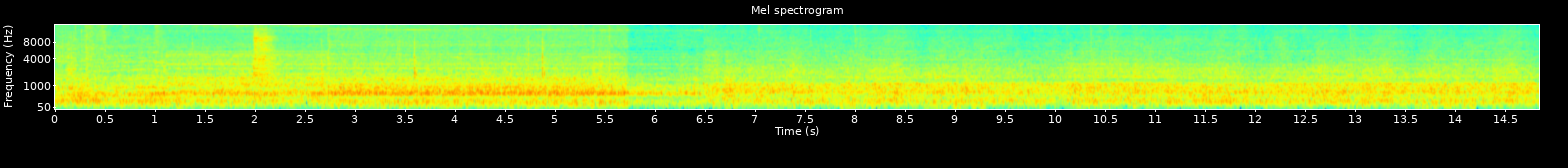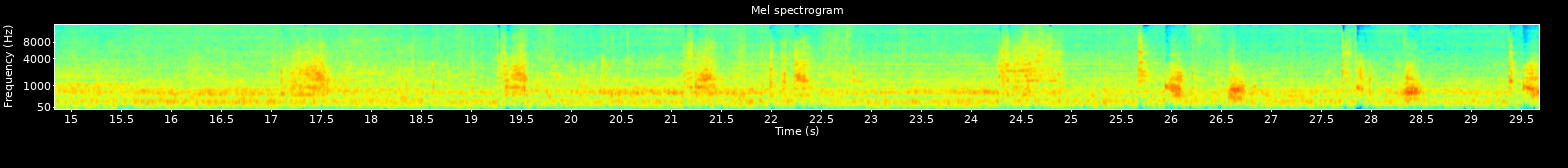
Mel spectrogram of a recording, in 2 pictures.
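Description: Steady hiss from a large pot of boiling paneer butter masala gravy, dropping abruptly a little about six seconds in. From about 17 seconds a long metal ladle scrapes and knocks against the pot at irregular intervals as the paneer cubes are stirred through the gravy.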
